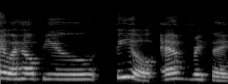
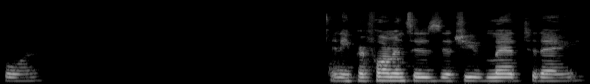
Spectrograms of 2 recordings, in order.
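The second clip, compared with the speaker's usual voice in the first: measured, soothing meditation voice with long pauses; guided meditation; 4 semitones lower than usual. Real, not acted. Guiding listeners to let go of the day, calm meditation voice. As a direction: ease listeners gently into stillness, phrase by phrase.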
